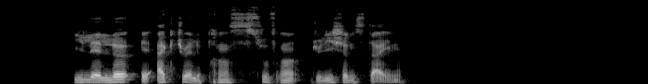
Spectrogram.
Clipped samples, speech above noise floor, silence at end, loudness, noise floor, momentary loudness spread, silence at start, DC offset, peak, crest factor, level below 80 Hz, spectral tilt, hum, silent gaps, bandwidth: under 0.1%; over 65 dB; 2.45 s; -25 LUFS; under -90 dBFS; 12 LU; 0.75 s; under 0.1%; -4 dBFS; 24 dB; -64 dBFS; -4.5 dB/octave; none; none; 16 kHz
